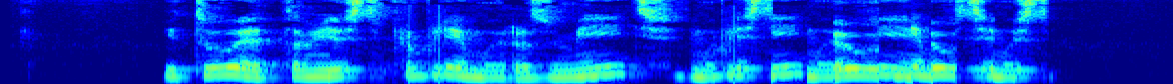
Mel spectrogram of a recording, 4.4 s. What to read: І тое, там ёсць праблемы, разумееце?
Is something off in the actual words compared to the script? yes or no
yes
